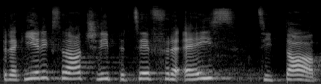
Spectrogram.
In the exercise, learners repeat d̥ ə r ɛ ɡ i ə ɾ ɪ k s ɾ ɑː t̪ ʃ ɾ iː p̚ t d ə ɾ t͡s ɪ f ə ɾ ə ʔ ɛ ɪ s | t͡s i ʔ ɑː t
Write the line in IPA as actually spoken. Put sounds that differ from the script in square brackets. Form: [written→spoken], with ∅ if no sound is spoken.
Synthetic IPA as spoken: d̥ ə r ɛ ɡ i ə ɾ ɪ k s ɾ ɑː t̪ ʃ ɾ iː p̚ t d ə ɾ t͡s ɪ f ə ɾ ə ʔ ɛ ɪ s | t͡s i [ʔ→t] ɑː t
